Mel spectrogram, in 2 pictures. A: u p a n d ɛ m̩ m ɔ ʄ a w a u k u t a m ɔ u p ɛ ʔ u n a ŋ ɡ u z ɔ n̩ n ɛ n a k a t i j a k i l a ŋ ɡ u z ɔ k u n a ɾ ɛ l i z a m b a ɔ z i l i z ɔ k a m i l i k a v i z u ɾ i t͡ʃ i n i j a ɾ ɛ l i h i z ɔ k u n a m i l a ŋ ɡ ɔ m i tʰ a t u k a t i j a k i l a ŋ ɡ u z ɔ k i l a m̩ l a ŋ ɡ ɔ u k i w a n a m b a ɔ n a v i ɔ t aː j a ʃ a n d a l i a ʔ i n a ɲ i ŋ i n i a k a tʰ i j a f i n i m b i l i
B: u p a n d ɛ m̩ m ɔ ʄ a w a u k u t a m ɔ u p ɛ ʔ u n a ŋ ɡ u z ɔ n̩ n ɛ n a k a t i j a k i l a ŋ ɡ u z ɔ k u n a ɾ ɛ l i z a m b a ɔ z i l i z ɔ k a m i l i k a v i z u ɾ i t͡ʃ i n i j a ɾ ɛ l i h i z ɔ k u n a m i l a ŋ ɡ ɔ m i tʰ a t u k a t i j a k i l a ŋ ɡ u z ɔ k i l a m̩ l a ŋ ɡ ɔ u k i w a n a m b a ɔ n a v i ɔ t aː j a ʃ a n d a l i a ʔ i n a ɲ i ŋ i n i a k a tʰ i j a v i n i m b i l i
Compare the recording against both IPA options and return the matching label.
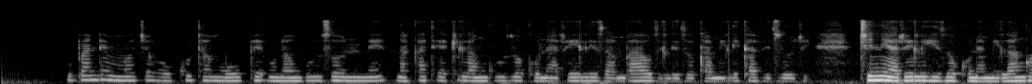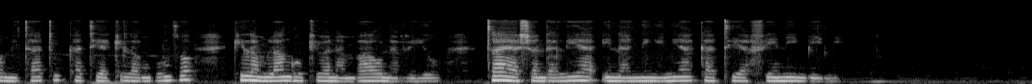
A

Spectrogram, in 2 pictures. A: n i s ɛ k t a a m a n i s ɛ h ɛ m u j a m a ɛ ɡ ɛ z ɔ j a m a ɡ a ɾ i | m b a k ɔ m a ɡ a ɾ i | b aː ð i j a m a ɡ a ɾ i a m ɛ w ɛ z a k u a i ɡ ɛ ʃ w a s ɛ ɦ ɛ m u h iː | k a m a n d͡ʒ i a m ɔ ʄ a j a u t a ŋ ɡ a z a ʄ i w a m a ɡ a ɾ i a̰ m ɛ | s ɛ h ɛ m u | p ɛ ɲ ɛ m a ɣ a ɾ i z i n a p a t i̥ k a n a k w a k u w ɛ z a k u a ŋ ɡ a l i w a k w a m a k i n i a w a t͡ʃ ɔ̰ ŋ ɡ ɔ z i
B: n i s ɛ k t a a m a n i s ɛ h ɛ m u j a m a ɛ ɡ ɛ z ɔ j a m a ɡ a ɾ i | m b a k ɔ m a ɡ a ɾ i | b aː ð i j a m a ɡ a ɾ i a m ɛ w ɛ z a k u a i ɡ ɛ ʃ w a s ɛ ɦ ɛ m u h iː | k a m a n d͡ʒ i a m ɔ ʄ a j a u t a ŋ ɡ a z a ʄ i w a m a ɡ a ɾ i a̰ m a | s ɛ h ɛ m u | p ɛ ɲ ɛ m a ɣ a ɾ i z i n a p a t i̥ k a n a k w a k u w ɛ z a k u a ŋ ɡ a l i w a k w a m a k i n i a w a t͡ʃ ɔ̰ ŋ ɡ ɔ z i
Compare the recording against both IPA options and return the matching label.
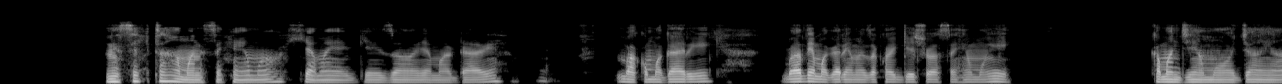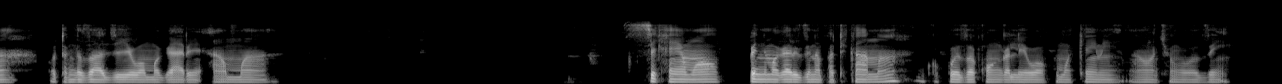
B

